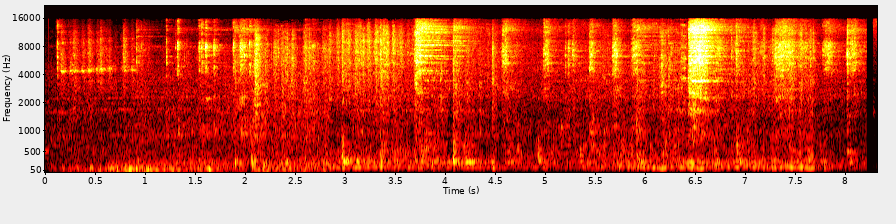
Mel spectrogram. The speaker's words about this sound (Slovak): Ešte výpravca pozerá na posledných ľudí, ktorí prichádzajú. Zakýval si s rušňovodičom a vlak odchádza do Košic.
